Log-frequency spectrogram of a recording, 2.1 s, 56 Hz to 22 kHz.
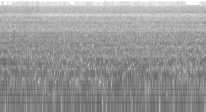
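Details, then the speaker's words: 2003 Mazda Protege5, not run for about 4 years, now running after jumping the starter directly at the starter: even steady idle, smooth low hum, no knocks, misses or surges. "I don't really know why or how, but all I did was jump the starter down at the starter and it is running."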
